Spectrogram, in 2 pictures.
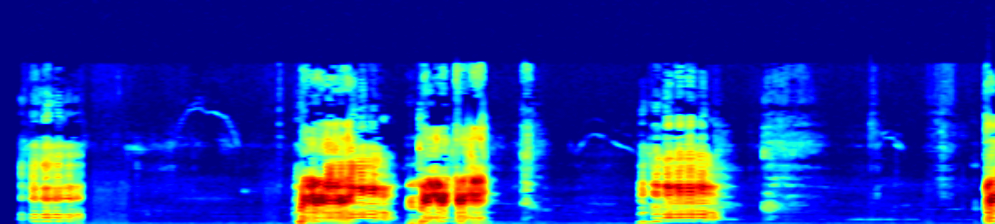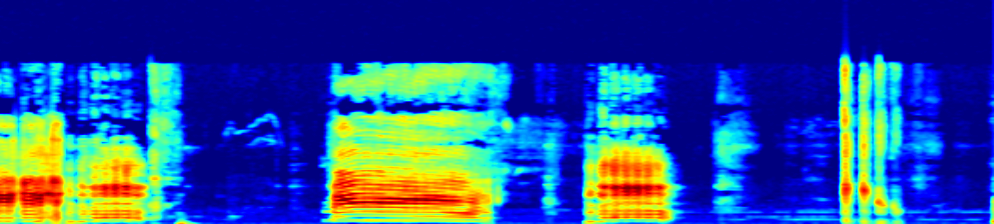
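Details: A newly acquired goat bleats nonstop, each call a loud, quavering, nasal cry lasting about a second.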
